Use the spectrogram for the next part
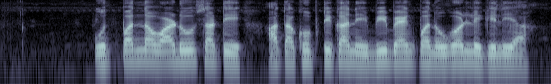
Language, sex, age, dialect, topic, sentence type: Marathi, male, 18-24, Southern Konkan, agriculture, statement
